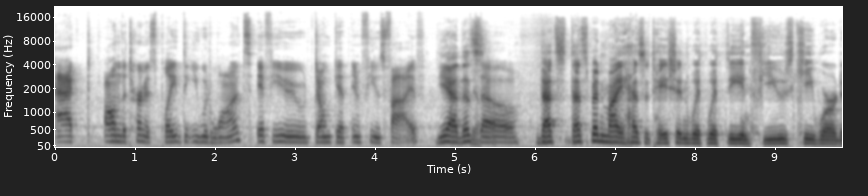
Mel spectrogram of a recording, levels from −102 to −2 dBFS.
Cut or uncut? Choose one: cut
